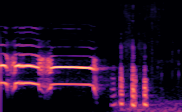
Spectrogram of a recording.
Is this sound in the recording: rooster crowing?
yes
